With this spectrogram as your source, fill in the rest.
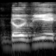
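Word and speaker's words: Довбик: है मेरे ख्याल से उसका नाम, अगर मैं प्रोनाउंस सही कर रहा हूँ बस। हाँ, डोइक। डो डोविएक है ये, आर्टेम डोविएक, यूक्रेनियन प्लेयर।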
